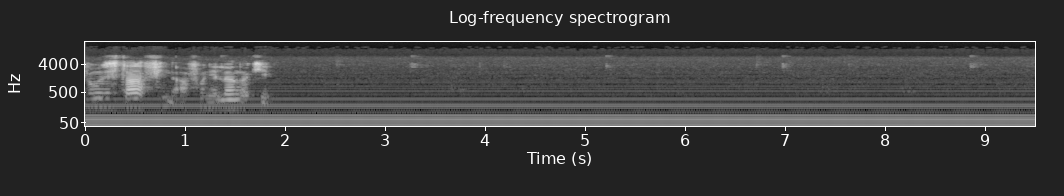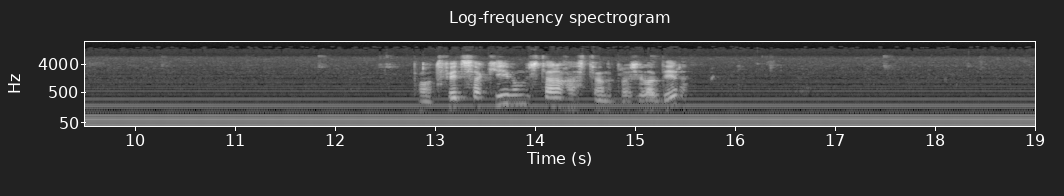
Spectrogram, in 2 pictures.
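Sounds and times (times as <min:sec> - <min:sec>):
electrical mains hum: 0:00.0 - 0:19.0
faint clicks: 0:02.4 - 0:04.4, 0:05.1 - 0:05.4, 0:06.6 - 0:08.1, 0:08.8 - 0:10.5, 0:11.7 - 0:13.0, 0:15.7 - 0:16.7, 0:17.3 - 0:18.7.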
